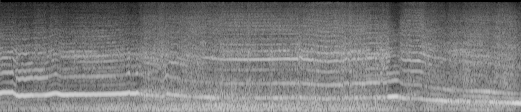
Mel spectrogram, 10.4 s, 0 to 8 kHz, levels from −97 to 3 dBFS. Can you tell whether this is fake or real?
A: fake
